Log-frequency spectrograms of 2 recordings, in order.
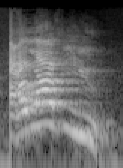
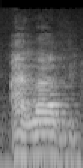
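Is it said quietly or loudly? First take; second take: loudly; quietly. First: It is said loudly, almost shouted. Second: It is said quietly and gently.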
